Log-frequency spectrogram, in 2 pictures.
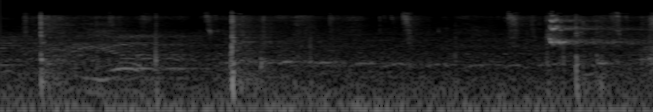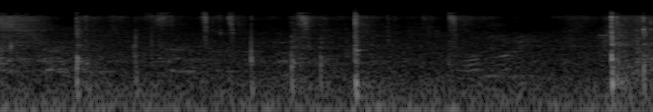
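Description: Tennis ball knocks on a hard court: several sharp, scattered impacts of ball on racket and court, the loudest about a second in and another about five seconds in.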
